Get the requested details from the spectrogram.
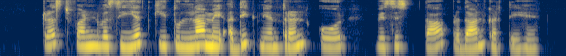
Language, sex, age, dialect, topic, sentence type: Hindi, female, 25-30, Hindustani Malvi Khadi Boli, banking, statement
